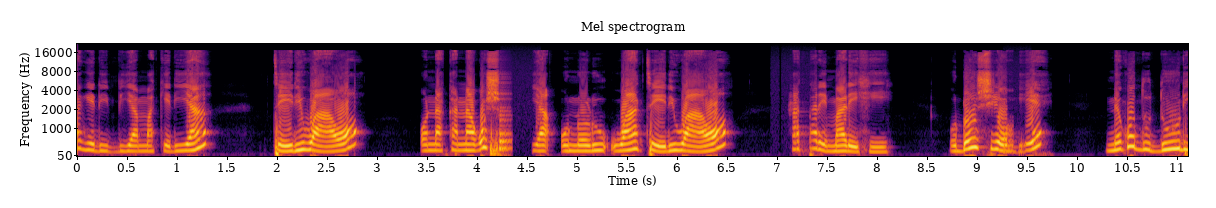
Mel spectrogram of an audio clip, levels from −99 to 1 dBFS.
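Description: Hard clipping runs through the whole clip. The speech is driven about 6 dB past what one stage can pass. Every peak above that limit is sliced flat. A few percent of the samples end up on the ceiling. Those flat tops add harsh harmonics high in the spectrum. The result is a crackle that rides on the loud peaks. Quieter passages stay cleaner.

AAC frame loss with concealment appears three times. From 4.23 to 4.63 s, just after "ona kana" and before "ũnoru wa tĩri", about 320 ms of audio is missing. That fits roughly 15 lost frames. The decoder patches the gap from the last good spectrum. The sound smears and turns noisy, then sinks toward silence before the speech returns. From 7.13 to 7.38 s, about 213 ms is lost in pieces spread over 384 ms. The longest run is about 100 ms. From 9.26 to 9.53 s, about 149 ms is lost over 213 ms, in runs of about 40 ms at most. These shorter scattered gaps sound phasey and blurred rather than silent.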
